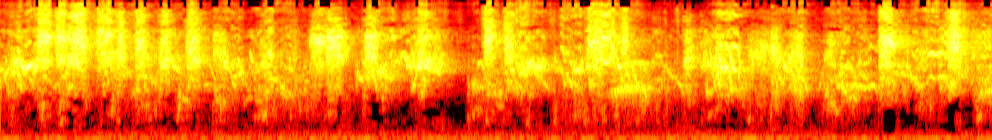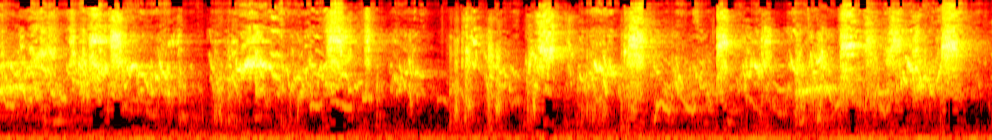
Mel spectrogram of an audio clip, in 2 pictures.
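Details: Budgerigar chirping: a continuous, dense stream of scratchy, high chattering and squawky notes with barely any pauses, steady throughout.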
